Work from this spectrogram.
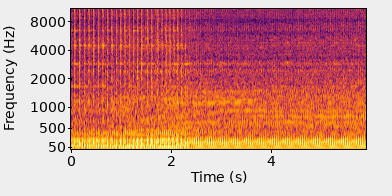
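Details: Toro Wheelhorse 1438HXL with repowered 17.5 hp engine, after mower deck belt and pulley replacement, deck engaged: steady small-engine thrum, deck spins up into smooth drone, no slipping or squeal; everything works. Normal running with deck engaged.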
